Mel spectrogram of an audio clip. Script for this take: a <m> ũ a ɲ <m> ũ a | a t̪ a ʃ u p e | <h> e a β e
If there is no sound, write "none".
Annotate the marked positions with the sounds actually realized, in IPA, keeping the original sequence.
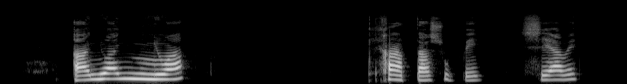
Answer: ɲ, ɲ, ʃ

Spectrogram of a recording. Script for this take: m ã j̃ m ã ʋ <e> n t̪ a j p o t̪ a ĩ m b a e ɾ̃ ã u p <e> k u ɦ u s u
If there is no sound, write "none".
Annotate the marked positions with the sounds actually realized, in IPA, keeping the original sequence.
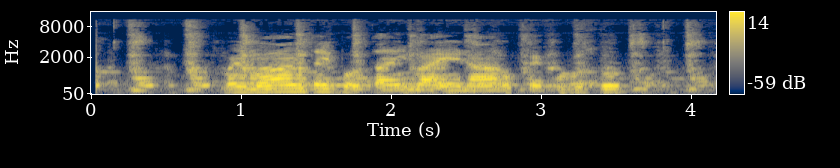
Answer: a, e

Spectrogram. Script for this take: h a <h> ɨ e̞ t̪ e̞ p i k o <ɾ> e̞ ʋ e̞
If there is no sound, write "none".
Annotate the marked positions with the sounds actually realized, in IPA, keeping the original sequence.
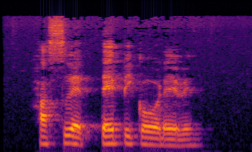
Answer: s, ɾ

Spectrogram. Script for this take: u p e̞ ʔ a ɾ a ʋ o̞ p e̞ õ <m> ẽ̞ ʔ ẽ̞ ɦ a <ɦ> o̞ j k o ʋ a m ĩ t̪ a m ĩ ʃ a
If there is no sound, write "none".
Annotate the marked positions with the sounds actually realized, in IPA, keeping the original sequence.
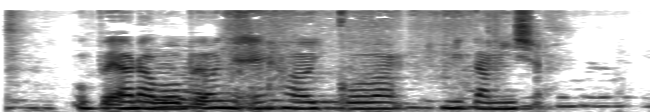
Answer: ɲ, none

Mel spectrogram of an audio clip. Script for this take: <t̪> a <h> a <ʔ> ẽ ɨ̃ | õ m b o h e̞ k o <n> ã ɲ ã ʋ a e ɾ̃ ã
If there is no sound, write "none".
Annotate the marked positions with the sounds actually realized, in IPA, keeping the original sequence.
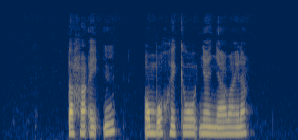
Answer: t̪, h, ʔ, ɲ

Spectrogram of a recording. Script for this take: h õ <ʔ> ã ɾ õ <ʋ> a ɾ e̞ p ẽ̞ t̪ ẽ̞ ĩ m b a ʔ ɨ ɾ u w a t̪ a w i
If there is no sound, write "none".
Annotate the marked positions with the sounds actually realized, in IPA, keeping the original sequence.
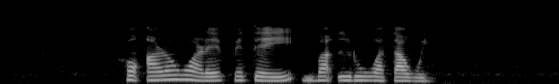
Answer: ʔ, w

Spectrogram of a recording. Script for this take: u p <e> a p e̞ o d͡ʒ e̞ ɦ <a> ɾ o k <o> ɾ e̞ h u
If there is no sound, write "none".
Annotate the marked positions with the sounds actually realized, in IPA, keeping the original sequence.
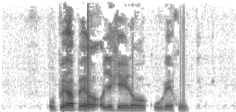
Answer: e, e, u

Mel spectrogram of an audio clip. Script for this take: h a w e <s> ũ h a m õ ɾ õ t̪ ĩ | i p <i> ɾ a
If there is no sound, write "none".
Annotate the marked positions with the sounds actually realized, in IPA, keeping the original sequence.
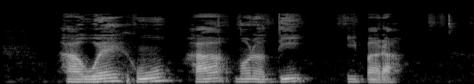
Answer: h, a

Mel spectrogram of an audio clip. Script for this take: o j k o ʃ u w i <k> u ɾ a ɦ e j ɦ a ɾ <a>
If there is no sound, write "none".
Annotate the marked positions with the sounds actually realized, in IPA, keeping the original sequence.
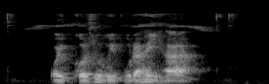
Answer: p, a

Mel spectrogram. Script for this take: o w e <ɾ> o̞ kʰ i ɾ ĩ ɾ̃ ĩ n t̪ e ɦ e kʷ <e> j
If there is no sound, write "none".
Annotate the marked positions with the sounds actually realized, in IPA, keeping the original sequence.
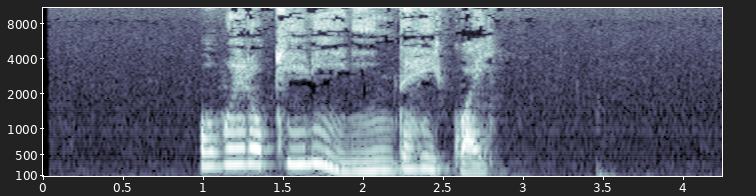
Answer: ɾ, a

